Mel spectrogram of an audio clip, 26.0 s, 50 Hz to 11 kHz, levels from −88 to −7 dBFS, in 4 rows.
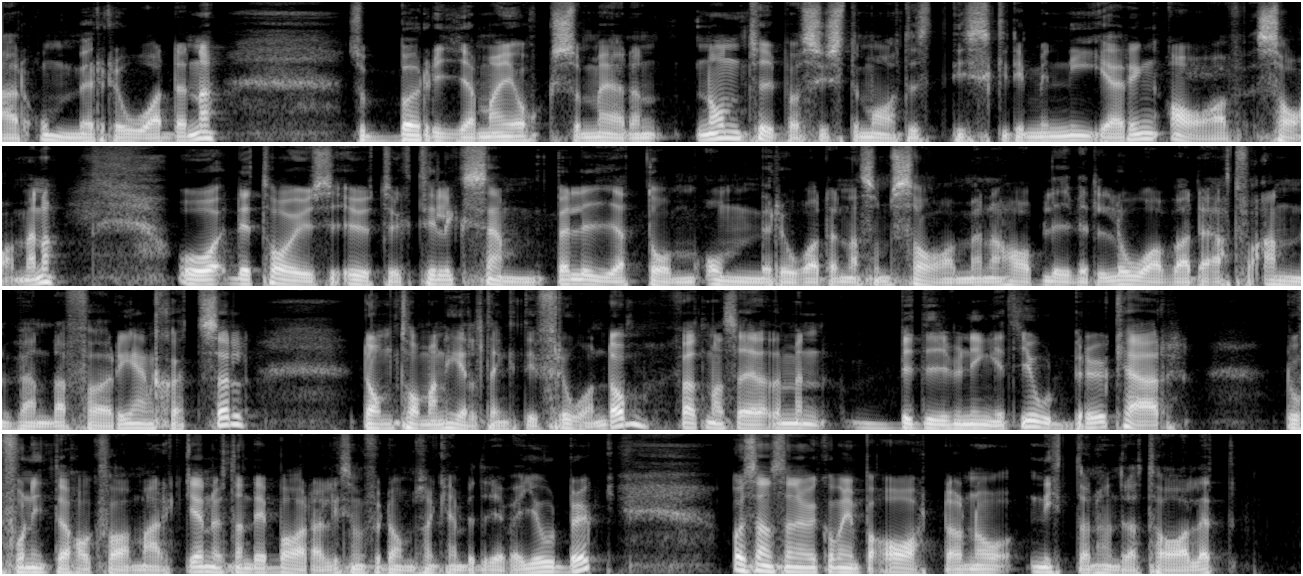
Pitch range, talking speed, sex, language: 80-105 Hz, 190 wpm, male, Swedish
